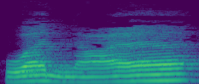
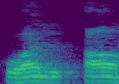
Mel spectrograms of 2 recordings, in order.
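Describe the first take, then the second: First: ولع chanted slowly with a soft throat ayn and thin vowel; slow, correct tajweed ولع. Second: ولع wrongly said "wal-aa" with a glottal stop for the ayn; ayn as hamza. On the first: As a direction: stretch ولع gently from mid-throat, vowel kept light. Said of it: "درستش". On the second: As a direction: replace the throat ayn in ولع with a plain hamza. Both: Shown as a demonstration.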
